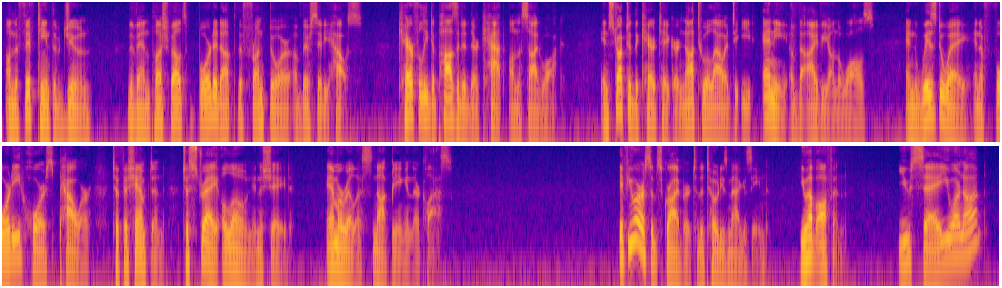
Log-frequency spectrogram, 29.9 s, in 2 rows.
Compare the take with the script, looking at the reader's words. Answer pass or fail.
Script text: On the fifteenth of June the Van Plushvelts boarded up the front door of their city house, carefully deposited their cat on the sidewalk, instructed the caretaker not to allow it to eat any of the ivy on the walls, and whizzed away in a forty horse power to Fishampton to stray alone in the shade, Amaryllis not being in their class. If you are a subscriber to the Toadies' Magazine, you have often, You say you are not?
pass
